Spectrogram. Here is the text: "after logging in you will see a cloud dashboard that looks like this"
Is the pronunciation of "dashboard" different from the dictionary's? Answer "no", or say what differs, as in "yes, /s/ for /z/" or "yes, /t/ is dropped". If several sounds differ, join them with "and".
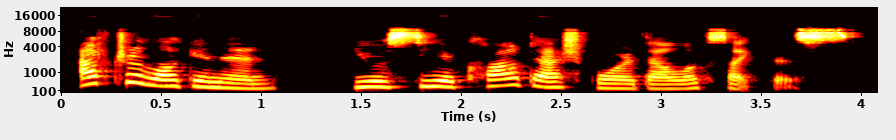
no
